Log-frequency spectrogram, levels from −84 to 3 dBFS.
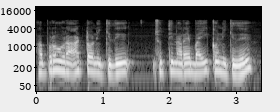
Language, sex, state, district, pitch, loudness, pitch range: Tamil, male, Tamil Nadu, Kanyakumari, 145 Hz, -13 LUFS, 140-160 Hz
